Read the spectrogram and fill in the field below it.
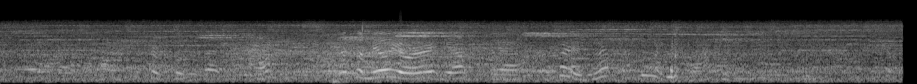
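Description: A crowd of people chatters and calls out in a large, echoing hall.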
